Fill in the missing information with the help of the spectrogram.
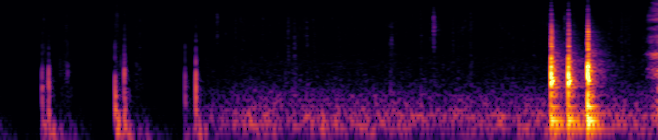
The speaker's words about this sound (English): Just a moment. I said one moment, I'm coming. Knock, knock, knock. Here's a knocking indeed.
